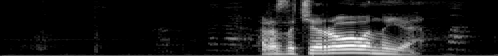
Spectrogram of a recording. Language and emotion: Russian, angry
